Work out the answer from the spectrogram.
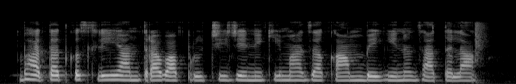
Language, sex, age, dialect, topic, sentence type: Marathi, female, 18-24, Southern Konkan, agriculture, question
